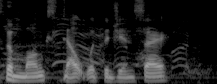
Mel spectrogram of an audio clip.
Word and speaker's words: ginseng: monks dealt with the ginsei i'm going to keep saying ginseng because i think that that's the right pronunciation of it is this this is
